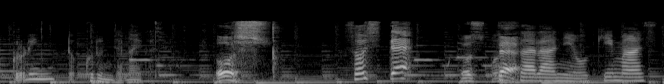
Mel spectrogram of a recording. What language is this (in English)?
Japanese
